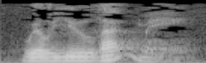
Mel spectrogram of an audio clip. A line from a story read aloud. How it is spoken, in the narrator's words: asked gently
